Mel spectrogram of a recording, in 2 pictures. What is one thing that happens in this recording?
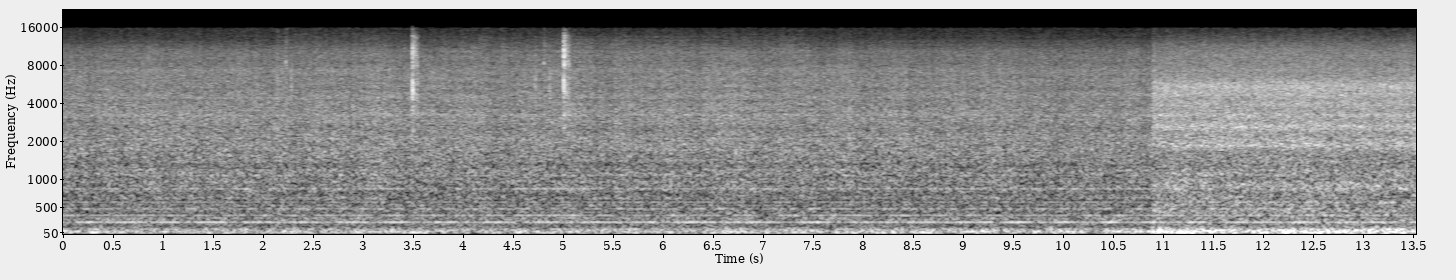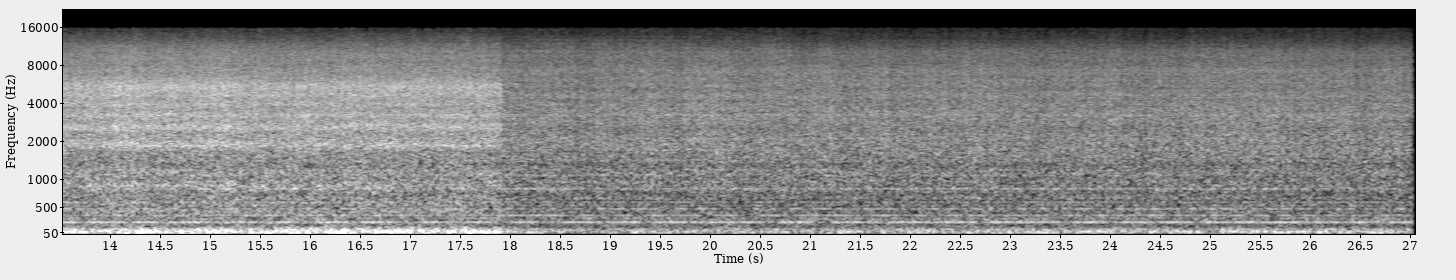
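Train wheels rumble over the rails, growing louder for a while on a bridge.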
